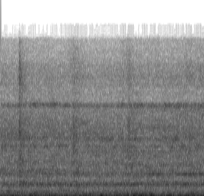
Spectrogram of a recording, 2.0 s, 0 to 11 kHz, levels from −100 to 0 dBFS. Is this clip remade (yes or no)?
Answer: yes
